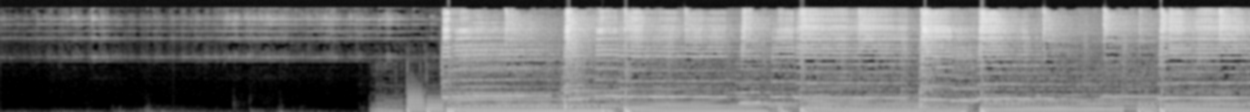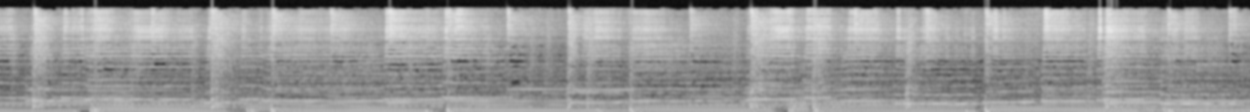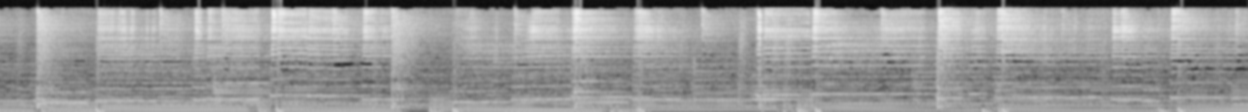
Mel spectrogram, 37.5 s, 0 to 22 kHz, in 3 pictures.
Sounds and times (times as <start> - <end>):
Music: 0.0 - 37.4.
